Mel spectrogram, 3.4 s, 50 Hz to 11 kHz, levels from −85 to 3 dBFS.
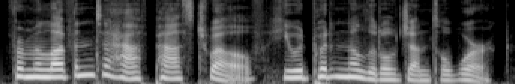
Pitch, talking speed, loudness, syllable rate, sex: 225 Hz, 245 wpm, -18 LUFS, 5.8 syllables/s, female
